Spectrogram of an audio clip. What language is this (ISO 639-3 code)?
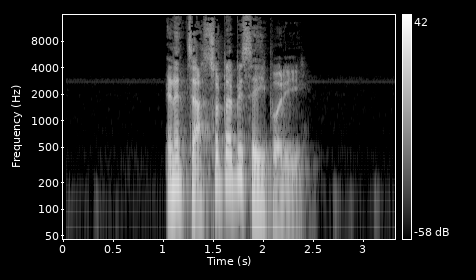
ori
